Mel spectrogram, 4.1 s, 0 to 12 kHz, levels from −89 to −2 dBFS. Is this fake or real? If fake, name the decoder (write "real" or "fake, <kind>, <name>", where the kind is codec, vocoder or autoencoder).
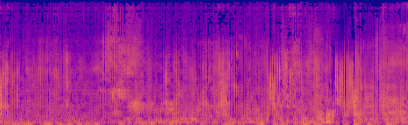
fake, vocoder, BigVGAN v2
